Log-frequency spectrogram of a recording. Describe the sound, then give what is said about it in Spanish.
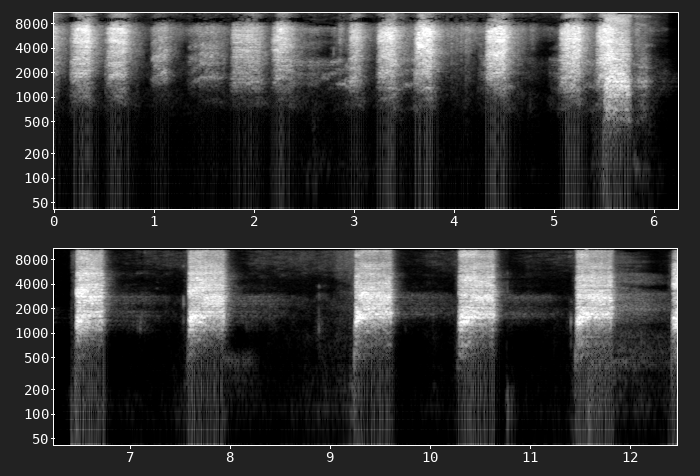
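Harsh, raspy screeches of a Eurasian jay in dense forest, a quick irregular run of grating calls in the first half, then slower, separate loud screeches about a second apart, with no other sounds. “Pero no os penséis o no os quedéis mejor con que el arrendajo os asusta en medio del bosque, que os va a dar esas voces y tal.”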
